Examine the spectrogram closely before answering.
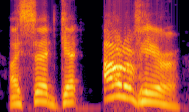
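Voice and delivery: high, loud shout near tears; tearful shout. A narrator's reading. Pilot shouts tearfully at navigator. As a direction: shout it as you break down. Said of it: "Yossarian shouted and broke into tears".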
